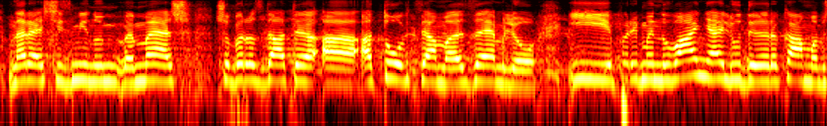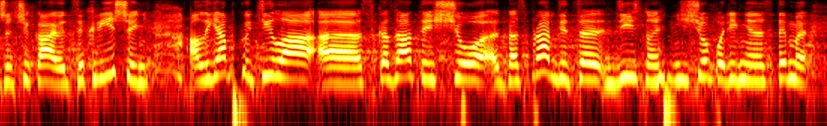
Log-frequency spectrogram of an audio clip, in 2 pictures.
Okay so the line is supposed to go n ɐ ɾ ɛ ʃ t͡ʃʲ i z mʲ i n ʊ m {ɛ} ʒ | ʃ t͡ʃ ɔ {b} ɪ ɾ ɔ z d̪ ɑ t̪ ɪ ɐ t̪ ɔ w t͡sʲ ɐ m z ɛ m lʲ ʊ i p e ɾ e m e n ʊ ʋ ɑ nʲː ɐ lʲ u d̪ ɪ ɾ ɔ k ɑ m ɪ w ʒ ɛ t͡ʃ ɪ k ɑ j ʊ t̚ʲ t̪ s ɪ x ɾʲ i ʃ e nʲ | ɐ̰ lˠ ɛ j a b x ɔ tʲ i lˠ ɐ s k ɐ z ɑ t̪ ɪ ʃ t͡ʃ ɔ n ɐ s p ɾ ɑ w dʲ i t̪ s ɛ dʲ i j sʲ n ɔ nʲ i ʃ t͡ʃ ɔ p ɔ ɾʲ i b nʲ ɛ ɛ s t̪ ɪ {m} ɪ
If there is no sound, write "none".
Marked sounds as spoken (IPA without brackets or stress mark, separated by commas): ɛ, b, m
